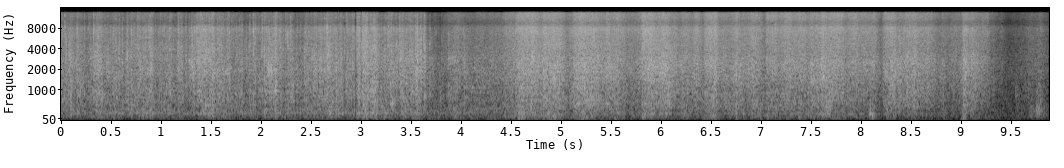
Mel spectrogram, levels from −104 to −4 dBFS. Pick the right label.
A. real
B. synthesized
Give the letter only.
A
